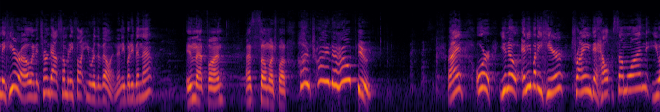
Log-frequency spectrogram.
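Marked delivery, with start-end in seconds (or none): 6.0-7.5 exasperated whine. Acted. Acting exasperated helper.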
